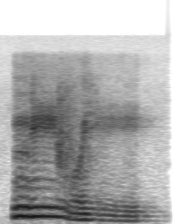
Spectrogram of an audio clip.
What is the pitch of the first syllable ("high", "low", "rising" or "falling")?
high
